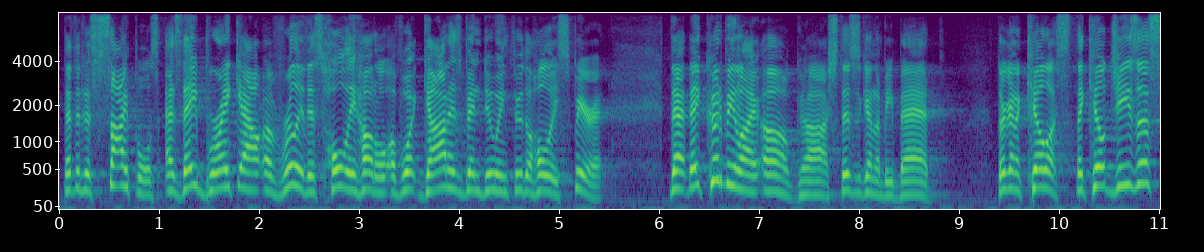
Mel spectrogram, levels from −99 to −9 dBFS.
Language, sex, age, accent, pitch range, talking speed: English, male, 40-59, American, 195-240 Hz, 235 wpm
